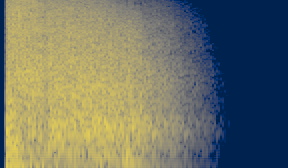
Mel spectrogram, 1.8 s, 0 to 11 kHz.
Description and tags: hit explosion 2
explosion, impact, explosive, Bang, tnt, explode, boom, bomb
